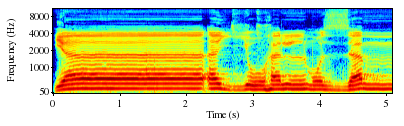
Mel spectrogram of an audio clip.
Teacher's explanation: Lihat di terakhir ada huruf mim ya, di akhir-akhir ada huruf mim bertasydid. Silahkan digunnahkan sesuai dengan kadarnya, dipanjangkan. Ya, jangan terlalu singkat.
